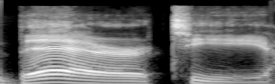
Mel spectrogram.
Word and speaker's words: Berti: I am Donovan LaCroixy, and debuting on the show, I've got actor Justin Berti. How you doing? – Nice. Fantastic. Thank you, Donovan. Thank you. – I pronounced that name right, right? – Berti. Yeah, just some people can't roll the R's.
